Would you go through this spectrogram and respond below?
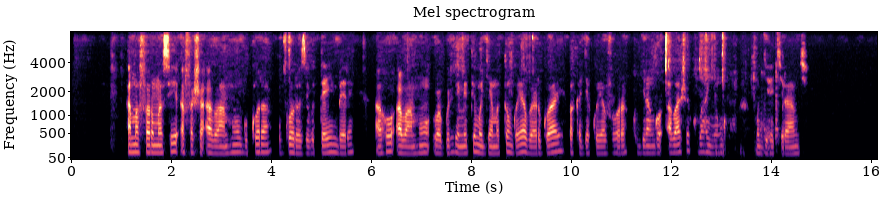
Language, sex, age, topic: Kinyarwanda, male, 25-35, agriculture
